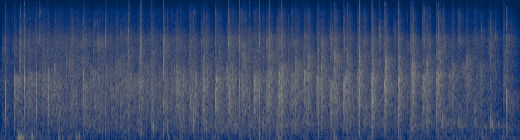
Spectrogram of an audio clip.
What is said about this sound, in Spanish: ¡Qué manera de aplaudir!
